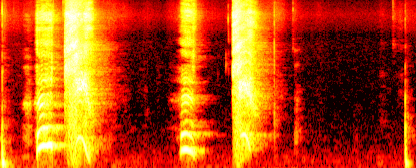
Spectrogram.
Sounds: Sneeze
